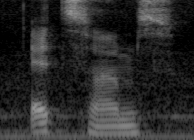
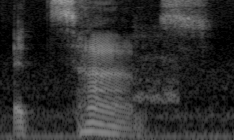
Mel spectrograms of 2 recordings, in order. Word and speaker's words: exams: Dicen exams, como si fuera español, para decir exámenes. Que en español tenemos el acento en la primera sílaba. Pero en inglés no pasa eso. Yes. It is exams. Exams is a stressed syllable.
